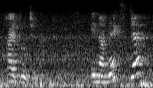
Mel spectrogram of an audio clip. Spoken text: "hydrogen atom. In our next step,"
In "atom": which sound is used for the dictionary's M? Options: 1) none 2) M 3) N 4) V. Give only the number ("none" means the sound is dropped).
1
